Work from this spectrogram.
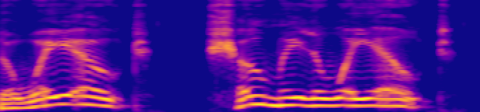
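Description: Woman knight read by a man, wounded, blunt, curt, slow, close dry sound. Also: high-pitched, vocal fry, no echo, pitched above the performer's own voice. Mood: wary. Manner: curt, demanding.

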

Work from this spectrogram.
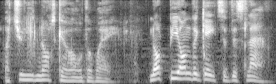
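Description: Man doing an earnest young hobbit, firm, insistent, a touch raised pitch, storybook reading. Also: expressive, moderate pace, faint music behind, natural voice. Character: earnest, weary young male hobbit leader. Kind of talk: audiobook character voice.

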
